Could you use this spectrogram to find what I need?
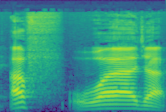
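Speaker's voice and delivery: افواجا with a still ف and a long final ا; correct pronunciation. Shown as a demonstration. Teacher models افواجا for students. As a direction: stretch افواجا, keeping the ف silent of vowel. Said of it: "فا کو ہم سکون کے ساتھ ادا کریں".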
